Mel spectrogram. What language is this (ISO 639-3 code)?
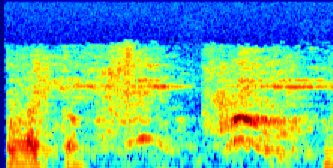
ben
